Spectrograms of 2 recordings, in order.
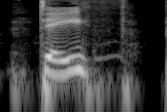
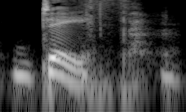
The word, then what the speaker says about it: Daith: It's called the Daith. Piercing. I just needed to know. – Spell it. – D-A-I-T-H. – Really? – Daith.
